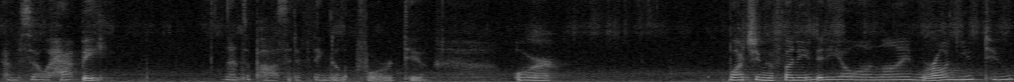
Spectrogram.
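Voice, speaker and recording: A soft-spoken woman talks at a fairly slow pace with long, frequent pauses and a high pitch. Her tone is calm and relaxed, her intonation monotone and flat. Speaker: ASMR creator. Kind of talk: casual soft-spoken ramble to camera. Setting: recorded at home with street noise outside. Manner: soft-spoken, calm, relaxed.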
